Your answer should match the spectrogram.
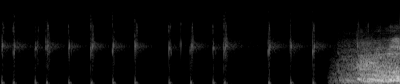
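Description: A rapid, irregular series of light clicks, about five a second, over dead silence. Near the end a man starts shouting.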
